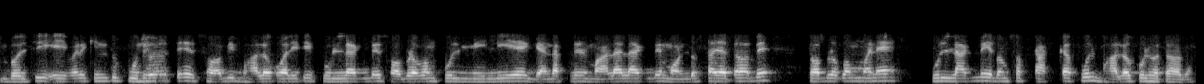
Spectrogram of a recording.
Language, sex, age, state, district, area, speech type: Bengali, male, 30-45, West Bengal, Purba Bardhaman, urban, conversation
